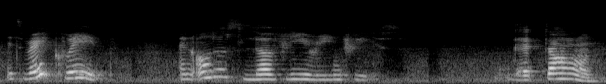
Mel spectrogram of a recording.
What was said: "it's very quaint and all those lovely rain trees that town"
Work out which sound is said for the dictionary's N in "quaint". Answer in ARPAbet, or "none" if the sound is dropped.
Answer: none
